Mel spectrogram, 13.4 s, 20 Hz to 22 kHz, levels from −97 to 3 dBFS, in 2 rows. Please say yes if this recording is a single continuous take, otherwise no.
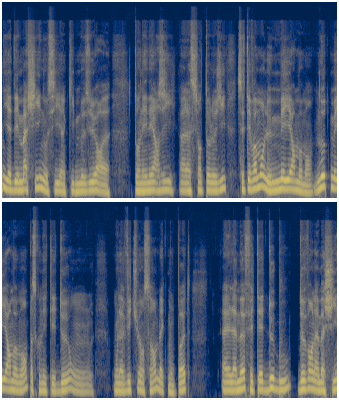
yes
